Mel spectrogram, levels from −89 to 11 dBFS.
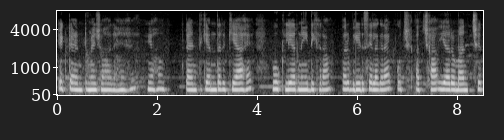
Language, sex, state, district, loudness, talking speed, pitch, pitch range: Hindi, female, Rajasthan, Bikaner, -13 LUFS, 195 wpm, 230 Hz, 225-240 Hz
